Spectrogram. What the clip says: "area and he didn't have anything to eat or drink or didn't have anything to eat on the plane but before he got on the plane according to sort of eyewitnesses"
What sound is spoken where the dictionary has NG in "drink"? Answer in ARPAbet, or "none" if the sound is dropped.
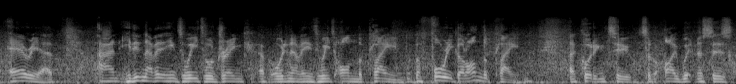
NG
